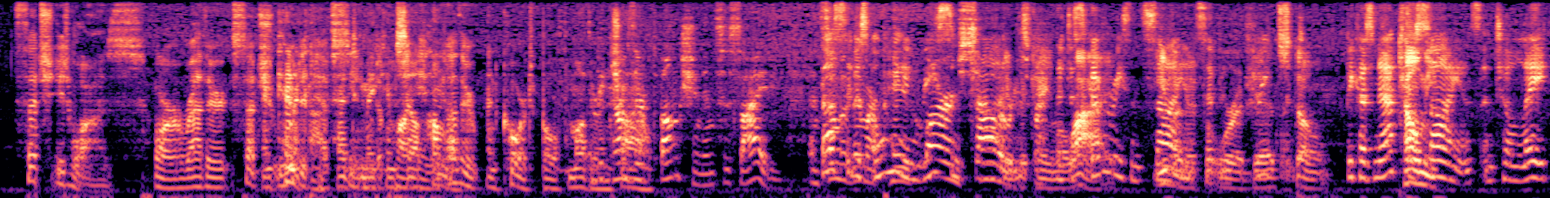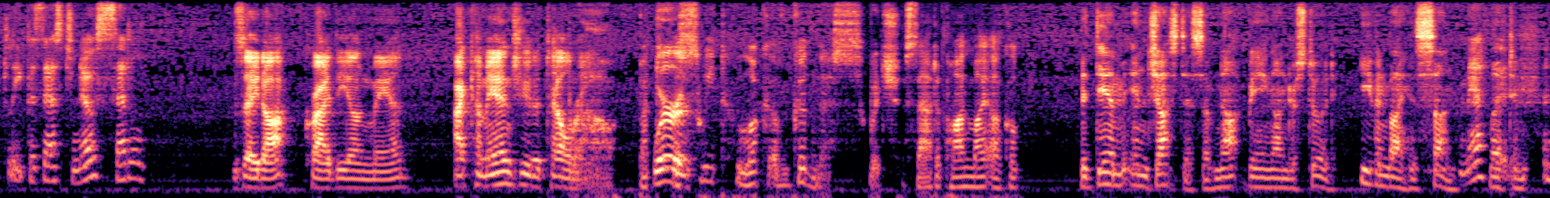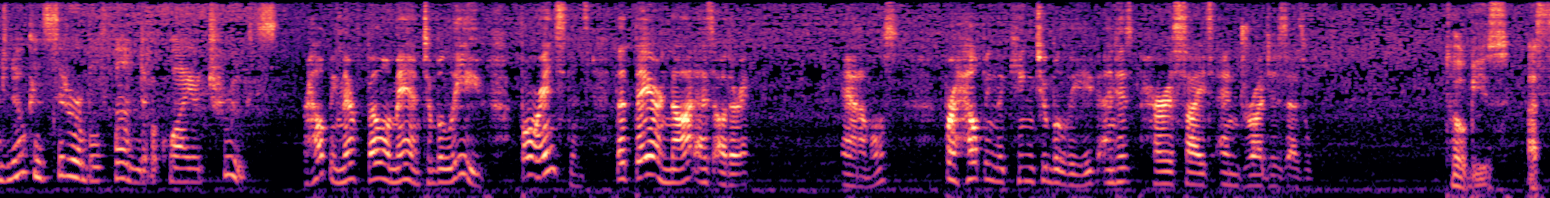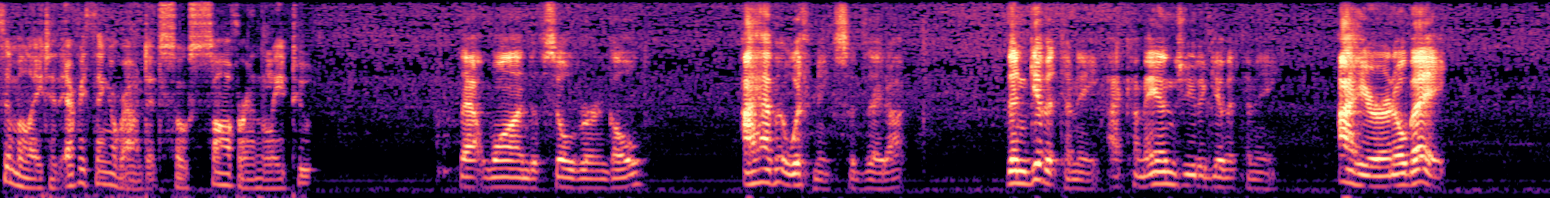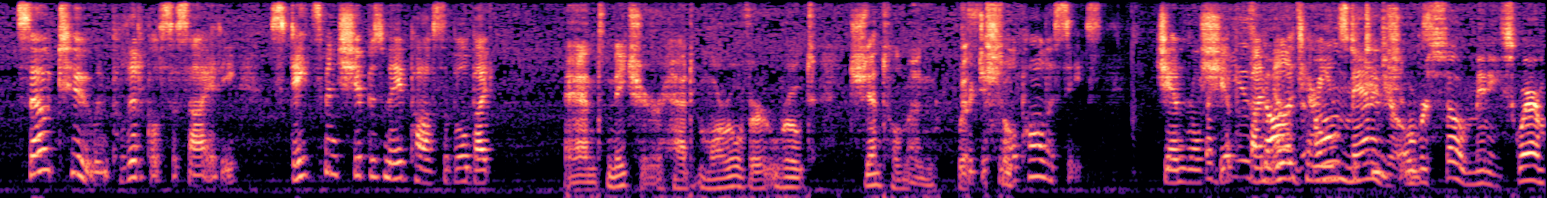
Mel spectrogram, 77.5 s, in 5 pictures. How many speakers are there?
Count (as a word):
five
